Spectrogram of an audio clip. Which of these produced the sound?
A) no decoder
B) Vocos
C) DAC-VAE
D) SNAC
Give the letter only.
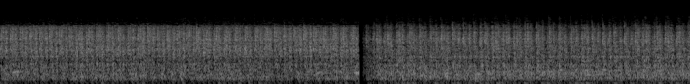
A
